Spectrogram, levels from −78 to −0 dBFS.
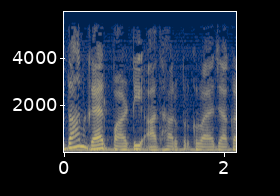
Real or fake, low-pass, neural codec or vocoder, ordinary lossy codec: real; 5.4 kHz; none; none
